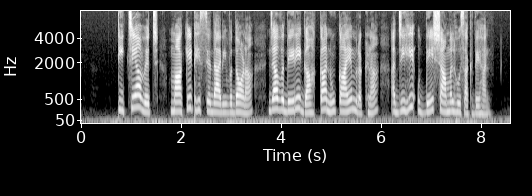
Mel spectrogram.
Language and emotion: Punjabi, neutral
